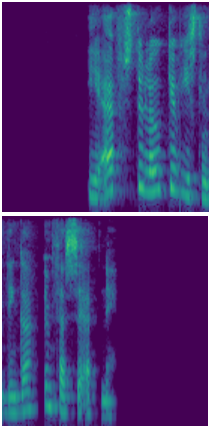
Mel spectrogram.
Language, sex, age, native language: Icelandic, female, 40-49, Icelandic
